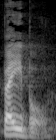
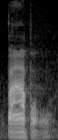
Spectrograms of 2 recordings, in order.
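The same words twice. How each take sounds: First: It is said the way across the Atlantic. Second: It is said the way on this side.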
